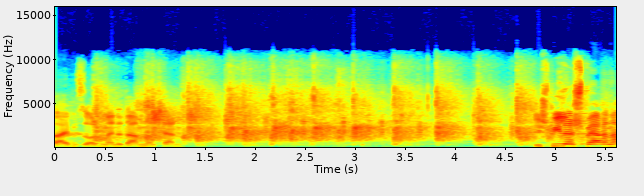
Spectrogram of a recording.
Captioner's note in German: Beifall bei Abgeordneten der SPD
